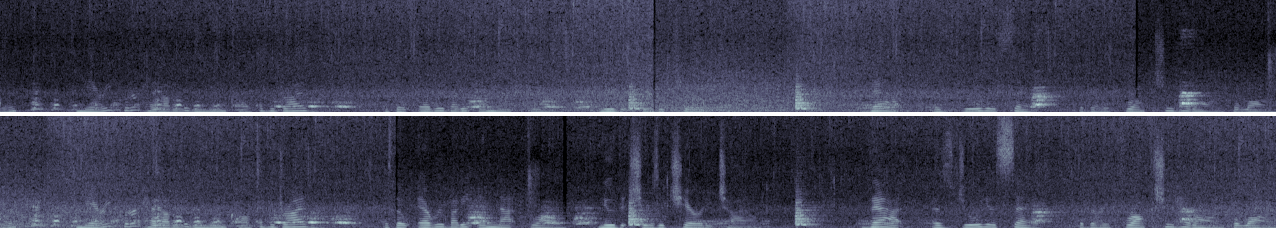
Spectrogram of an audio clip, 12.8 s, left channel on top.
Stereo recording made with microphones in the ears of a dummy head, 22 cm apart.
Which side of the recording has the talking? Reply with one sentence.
In this clip you hear the talking on the right.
